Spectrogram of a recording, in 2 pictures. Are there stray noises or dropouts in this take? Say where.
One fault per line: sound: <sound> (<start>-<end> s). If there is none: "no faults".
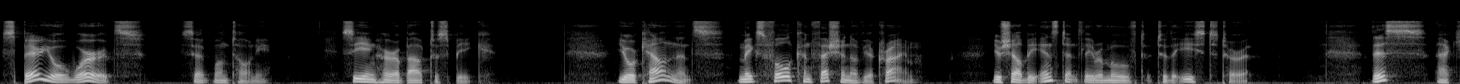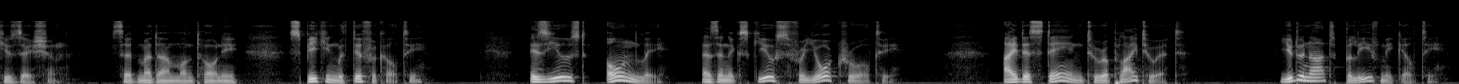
no faults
